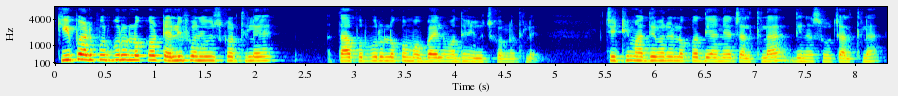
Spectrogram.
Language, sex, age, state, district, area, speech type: Odia, male, 30-45, Odisha, Kendrapara, urban, spontaneous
